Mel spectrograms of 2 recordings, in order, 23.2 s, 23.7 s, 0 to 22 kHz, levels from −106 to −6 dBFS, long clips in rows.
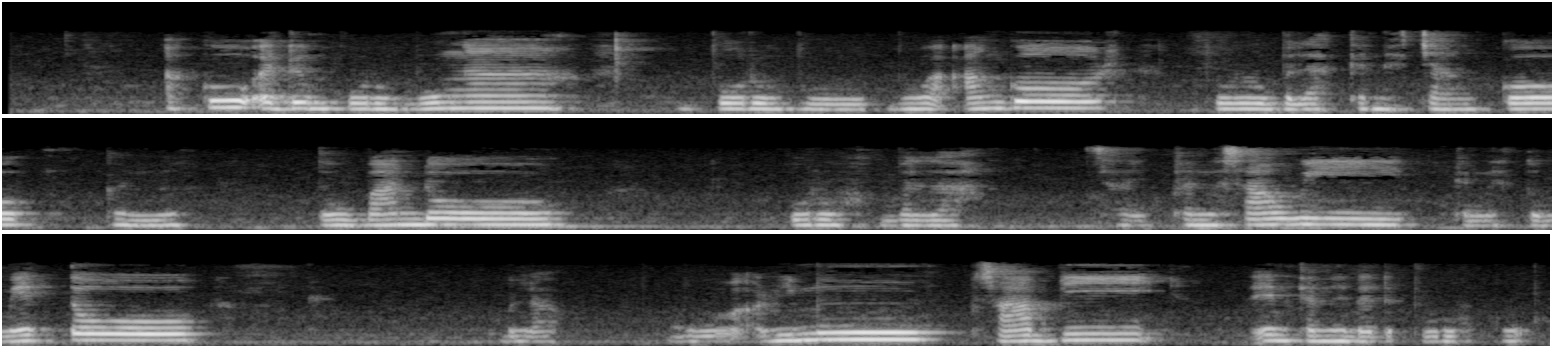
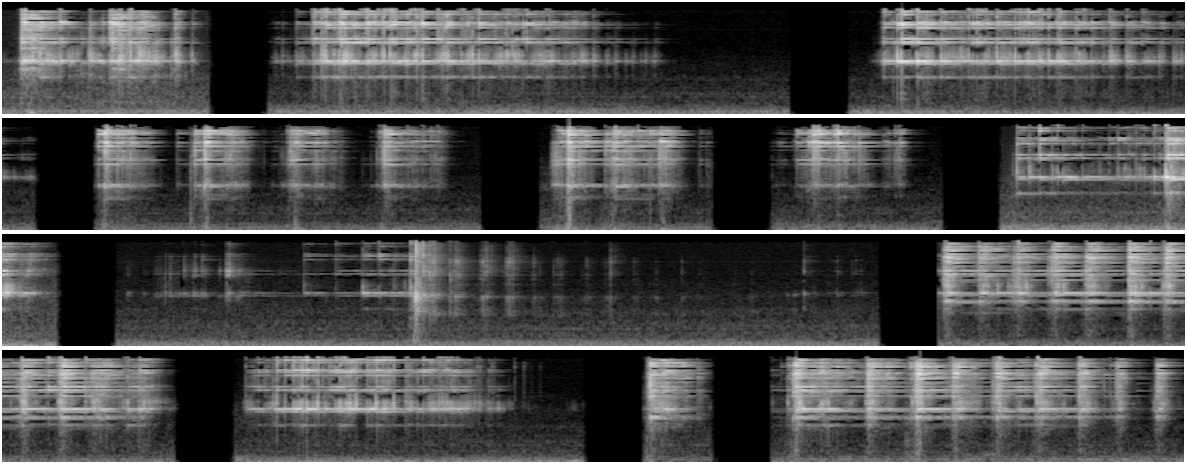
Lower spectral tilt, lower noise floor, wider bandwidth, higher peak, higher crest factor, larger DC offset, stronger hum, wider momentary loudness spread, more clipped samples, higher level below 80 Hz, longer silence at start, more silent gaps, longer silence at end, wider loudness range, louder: first, -7 dB/octave vs 4.5 dB/octave; second, -61 dBFS vs -67 dBFS; second, 7.8 kHz vs 17.5 kHz; second, -10 dBFS vs 0 dBFS; second, 18 dB vs 24 dB; neither; neither; about the same, 20 LU vs 19 LU; neither; second, -66 dBFS vs -60 dBFS; first, 0.8 s vs 0.1 s; neither; about the same, 0.15 s vs 0.05 s; about the same, 7 LU vs 8 LU; second, -27 LUFS vs -18 LUFS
